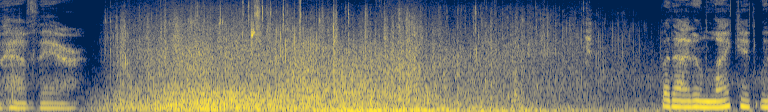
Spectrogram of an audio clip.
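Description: A monster lets out a long, rumbling growl.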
